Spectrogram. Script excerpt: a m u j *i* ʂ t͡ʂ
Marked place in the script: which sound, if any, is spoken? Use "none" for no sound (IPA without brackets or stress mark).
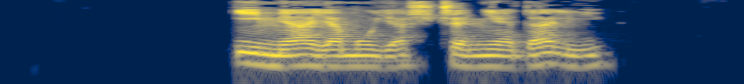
a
